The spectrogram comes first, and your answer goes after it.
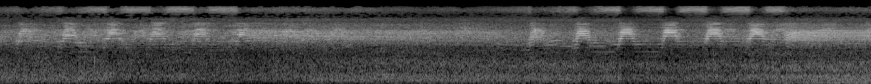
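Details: Many cicadas singing together in a Seoul park forest, Galsan Park, in midsummer: a shrill steady buzz that swells into rhythmic pulses repeating roughly twice per second in the second half.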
